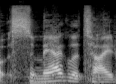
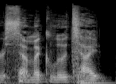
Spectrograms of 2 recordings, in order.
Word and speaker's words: semaglutide: So semaglutide or semaglutide, both are acceptable on how to pronounce the name of the drug.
